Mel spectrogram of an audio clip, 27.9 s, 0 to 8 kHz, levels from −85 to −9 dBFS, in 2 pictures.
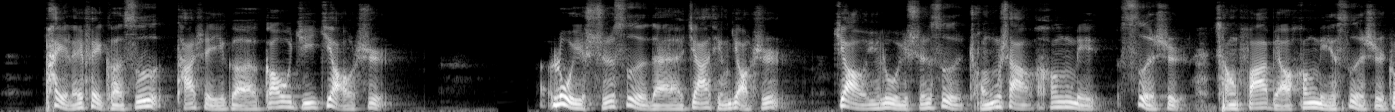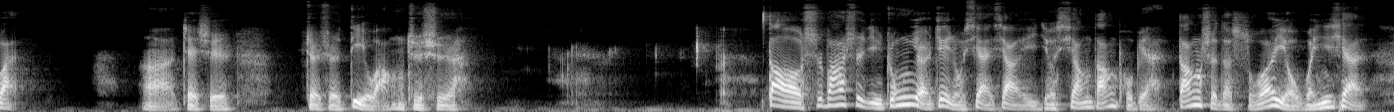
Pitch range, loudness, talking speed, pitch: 95-140 Hz, -18 LUFS, 165 characters per minute, 115 Hz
